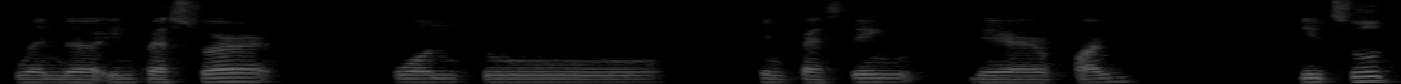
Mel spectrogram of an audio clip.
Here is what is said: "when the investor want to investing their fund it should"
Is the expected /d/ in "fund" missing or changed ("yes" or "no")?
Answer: yes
